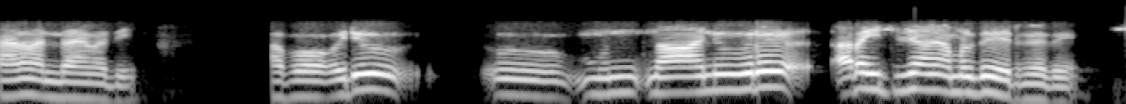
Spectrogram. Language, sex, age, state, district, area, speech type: Malayalam, male, 18-30, Kerala, Malappuram, rural, conversation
